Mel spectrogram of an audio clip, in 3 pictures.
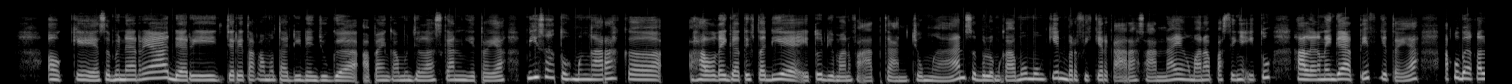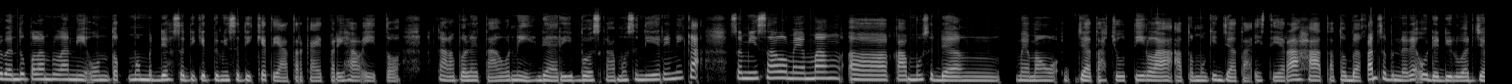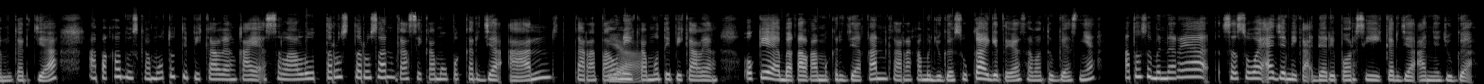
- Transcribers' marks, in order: distorted speech; "memang" said as "memawok"
- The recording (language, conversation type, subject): Indonesian, advice, Mengapa saya merasa bersalah saat beristirahat dan bersantai?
